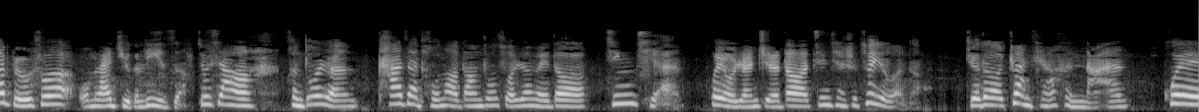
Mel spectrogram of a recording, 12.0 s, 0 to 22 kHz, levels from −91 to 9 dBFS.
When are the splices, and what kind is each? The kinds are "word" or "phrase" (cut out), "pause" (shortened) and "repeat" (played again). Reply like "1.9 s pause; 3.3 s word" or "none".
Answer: 1.9 s pause; 2.8 s pause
